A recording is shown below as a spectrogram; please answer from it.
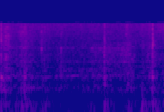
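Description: Faint rustling of a linen ribbon being folded and pressed into a crease by hand on a table mat, with a couple of small ticks.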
